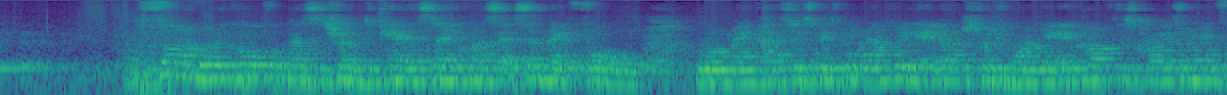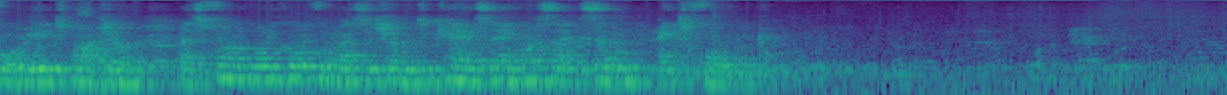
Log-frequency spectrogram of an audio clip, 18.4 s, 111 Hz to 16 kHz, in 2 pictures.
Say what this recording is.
Airport announcement. Recording chain: Panasonic WM61-A microphones - Edirol R09HR recorder.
